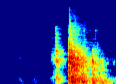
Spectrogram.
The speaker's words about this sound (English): You might as well just leave right now. Insert door closing sound effect.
